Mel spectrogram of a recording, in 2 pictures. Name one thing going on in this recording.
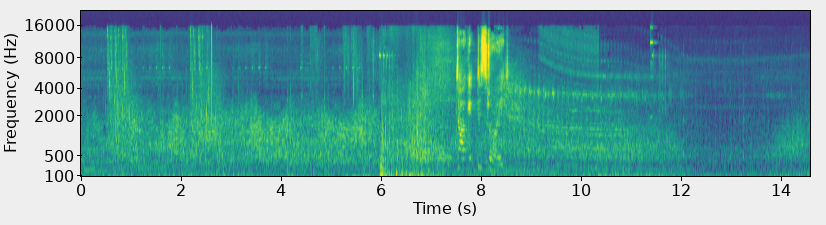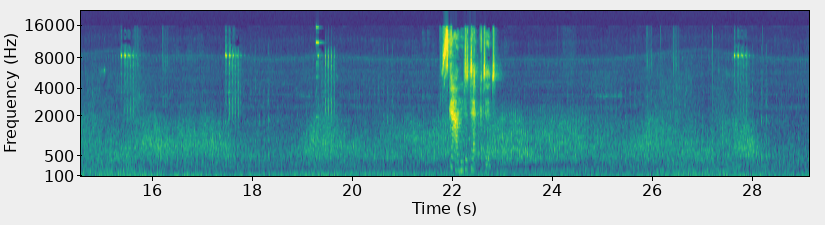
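A spaceship's engines hum low and steady.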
